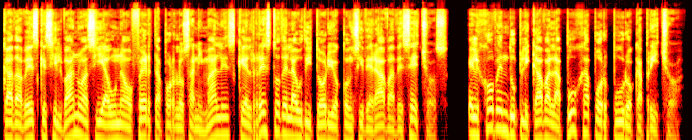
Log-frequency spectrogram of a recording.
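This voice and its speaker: Deep-voiced man narrating a dramatic story. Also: lively intonation, a little fast, hardly any pauses, darkish tone, no echo, clean studio sound. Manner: solemn, literary storytelling.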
